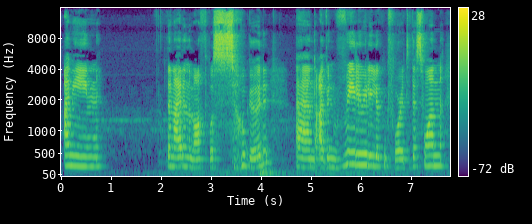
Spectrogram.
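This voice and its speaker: A woman's voice: mid-range voice, steady tone, a little slow. A woman chatting casually to camera about her reading year, often hesitating and restarting her sentences. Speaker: book vlogger. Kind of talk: casual book talk to camera.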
